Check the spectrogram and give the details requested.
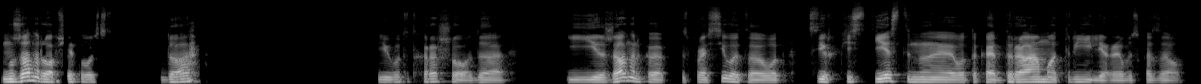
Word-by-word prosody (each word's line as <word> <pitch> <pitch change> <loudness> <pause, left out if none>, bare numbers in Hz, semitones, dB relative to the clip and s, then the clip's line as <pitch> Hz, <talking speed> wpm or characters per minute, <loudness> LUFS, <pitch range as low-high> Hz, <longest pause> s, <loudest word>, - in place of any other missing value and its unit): Но 125 +2 +4
жанр 170 +4 +6
вообще 120 +1 +2
плось 110 -2 -5 0.5
Да. 120 +5 +1 1.8
И 110 0 -3
вот 115 +2 -5
это - - -22
хорошо, 120 -6 -2
да. 100 -1 -3 0.6
И 110 0 0
жанр, 135 +5 +3
как 110 -4 -2
ты 105 - -11
спросил, 110 +6 -1
это 105 -2 0
вот, 105 0 -2 0.2
сверхъестественная 120 -2 +1
вот 105 0 -2
такая 105 -3 +1
драма-триллер, 115 -3 +2
я 95 - 0
бы 95 - -7
сказал. 95 -1 -7
110 Hz, 120 wpm, -24 LUFS, 105-120 Hz, 1.8 s, жанр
